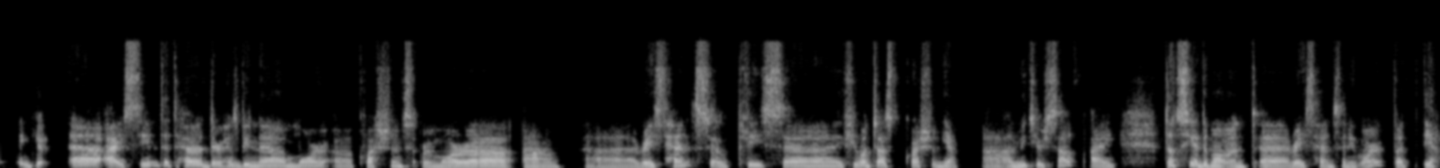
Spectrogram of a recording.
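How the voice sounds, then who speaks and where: Speaking in a Ukrainian accent, a woman uses a medium pitch and fairly even intonation at a moderate pace. The background is quiet, and the sound is dry and close with no echo. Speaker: workshop moderator. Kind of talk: online workshop moderation. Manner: halting, many fillers.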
